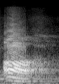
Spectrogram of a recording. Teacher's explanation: जब आ बोलते हैं तो जीभ थोड़ी बीच उठती है, आ, तो इसका मतलब ये मध्य।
